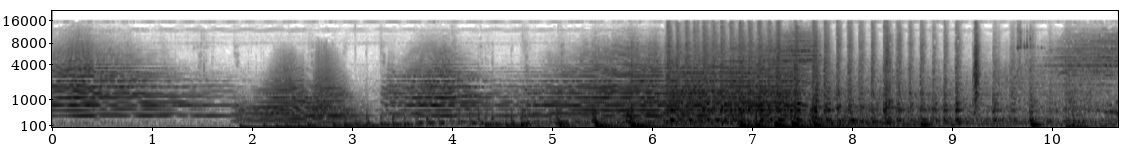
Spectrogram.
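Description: Drum corps brass line holding sustained chords, joined about two seconds in by bass drums and low percussion. From about six seconds in the drums play rapid strokes and the whole ensemble builds louder.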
